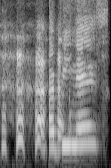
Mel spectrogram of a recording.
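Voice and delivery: squeaky high put-on voice, a little slow; mock high confession. Host mocking Jen's voice for the chat, high falsetto. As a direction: sing out the silly confession in a high, innocent falsetto. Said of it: "I would say".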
